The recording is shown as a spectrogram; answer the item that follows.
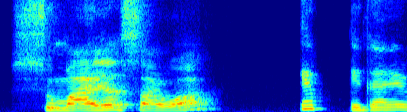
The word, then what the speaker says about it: Sumaiya Sarwar: Today on Champion Me Zoom, we have, I'm going to make sure I say her name correctly, Sumaiya Sarwar.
